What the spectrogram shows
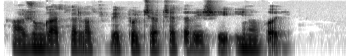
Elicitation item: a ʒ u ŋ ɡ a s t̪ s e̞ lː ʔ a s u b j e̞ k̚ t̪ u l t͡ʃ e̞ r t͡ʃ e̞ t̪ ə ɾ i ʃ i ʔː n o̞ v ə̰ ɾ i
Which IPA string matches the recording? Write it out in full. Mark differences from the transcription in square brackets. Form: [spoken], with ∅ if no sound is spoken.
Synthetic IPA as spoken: a ʒ u ŋ ɡ a s t̪ [f] e̞ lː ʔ a s u b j e̞ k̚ t̪ u l t͡ʃ e̞ r t͡ʃ e̞ t̪ ə ɾ i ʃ i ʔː n o̞ v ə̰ ɾ i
